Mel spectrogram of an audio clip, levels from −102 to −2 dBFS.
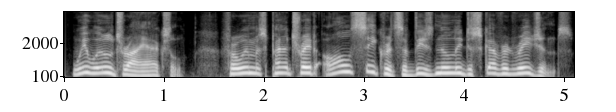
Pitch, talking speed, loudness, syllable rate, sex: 185 Hz, 175 wpm, -18 LUFS, 5.6 syllables/s, male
